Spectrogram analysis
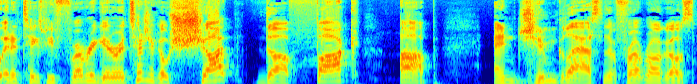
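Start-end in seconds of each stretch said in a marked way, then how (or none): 1.3-3.3 retold yell. Comic finally snaps at heckler.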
